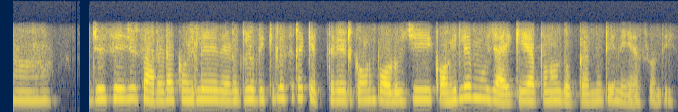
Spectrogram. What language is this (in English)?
Odia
